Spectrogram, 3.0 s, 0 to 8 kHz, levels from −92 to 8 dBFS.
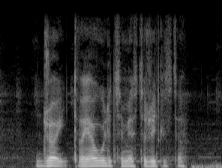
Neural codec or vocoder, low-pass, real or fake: none; 7.2 kHz; real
